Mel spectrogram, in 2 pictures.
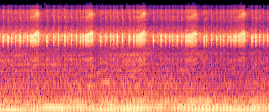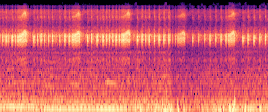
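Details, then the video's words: Japanese cicada in July: a steady high-pitched buzz with rhythmic surges roughly every half second, accompanied by a steady low droning hum and a few knocks near the end. "Japanese Cicada - Cigarra Japonesa"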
